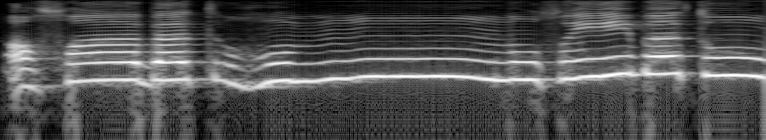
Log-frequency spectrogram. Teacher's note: 2 میم آ رہے ہیں، میم پہ تشدید ہے، غنہ کریں گے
